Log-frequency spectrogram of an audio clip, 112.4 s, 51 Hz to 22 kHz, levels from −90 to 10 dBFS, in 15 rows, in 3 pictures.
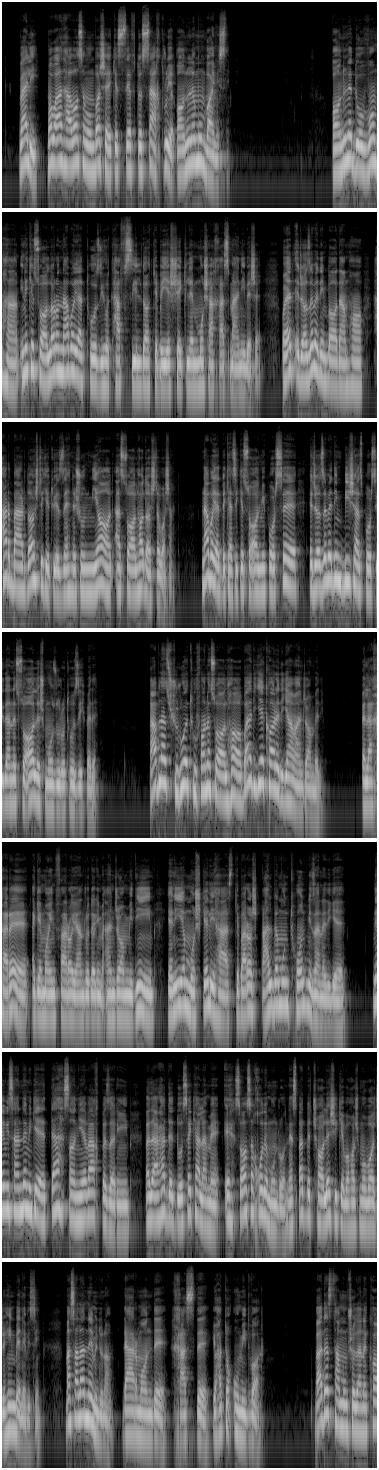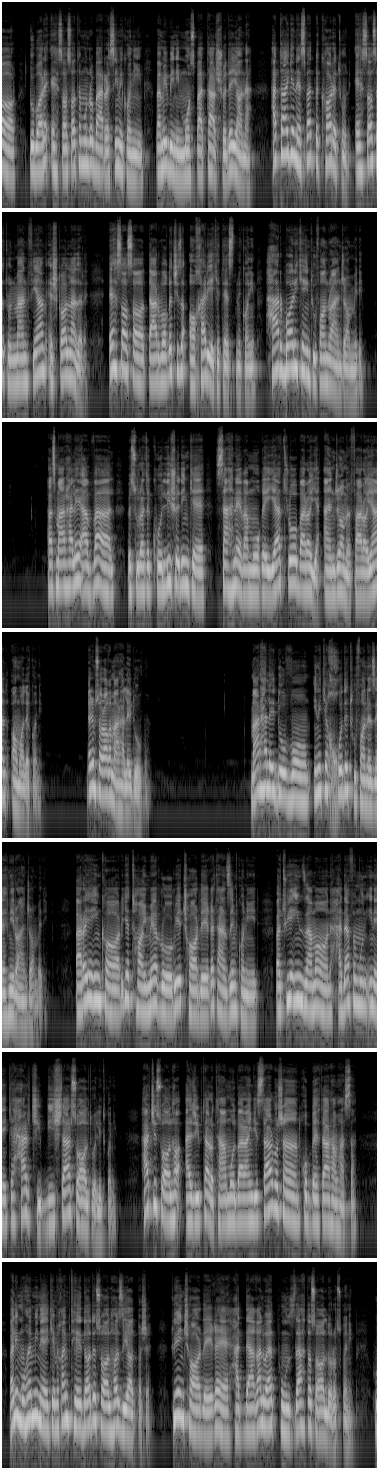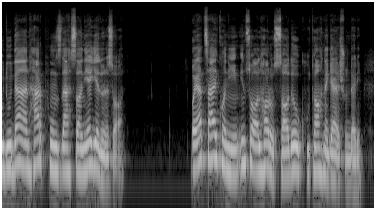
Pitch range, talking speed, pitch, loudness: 125-175 Hz, 145 wpm, 150 Hz, -22 LUFS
